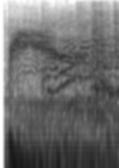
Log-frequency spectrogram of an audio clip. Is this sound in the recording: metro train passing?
no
